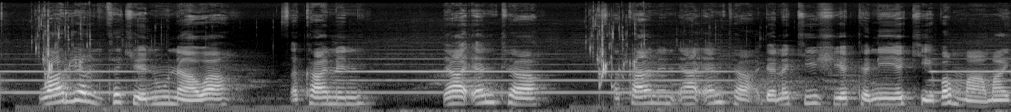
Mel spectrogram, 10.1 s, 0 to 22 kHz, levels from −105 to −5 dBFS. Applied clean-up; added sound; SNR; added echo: none; Wind instrument, woodwind instrument + Liquid; 11 dB; none.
